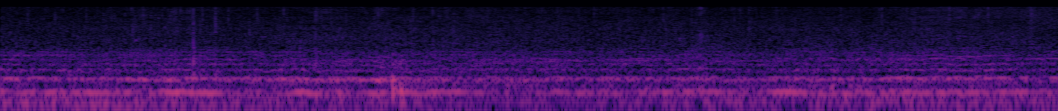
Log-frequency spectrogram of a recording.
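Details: Honey bees in a small hive, a swarm confirmed to be without its queen, giving a steady, dense buzzing hum with low droning tones held throughout, slight swells in loudness, and a few faint clicks.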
